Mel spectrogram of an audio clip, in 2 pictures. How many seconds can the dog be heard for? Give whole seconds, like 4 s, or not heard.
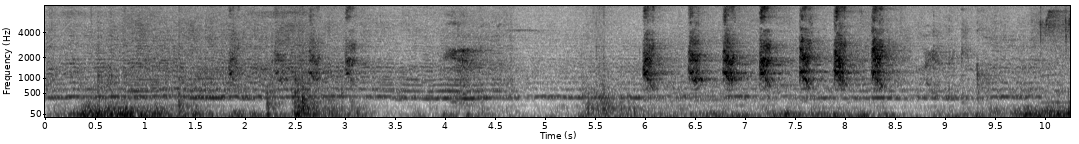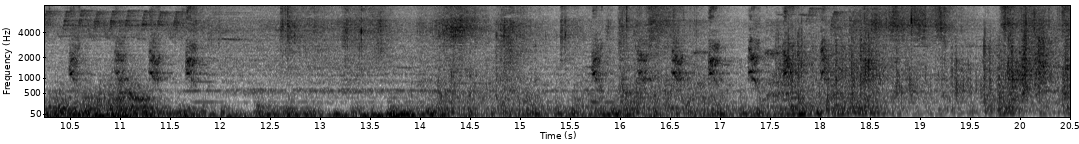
8 s.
